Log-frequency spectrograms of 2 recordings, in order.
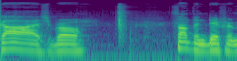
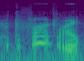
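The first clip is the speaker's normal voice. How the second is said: much softer, breathed out in shock; stunned whisper; 12 semitones higher, 14 dB quieter than usual. Retold or imitated. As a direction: whisper it, baffled. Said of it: "So I'm just like".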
